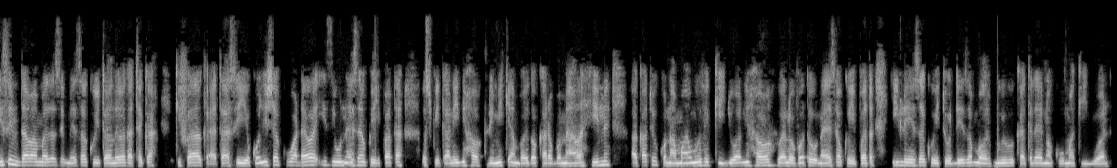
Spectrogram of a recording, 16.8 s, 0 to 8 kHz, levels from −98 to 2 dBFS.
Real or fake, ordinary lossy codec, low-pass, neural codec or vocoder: fake; MP3, 48 kbps; 7.2 kHz; codec, 24 kHz, 0.9 kbps, WavTokenizer, medium speech release version 2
